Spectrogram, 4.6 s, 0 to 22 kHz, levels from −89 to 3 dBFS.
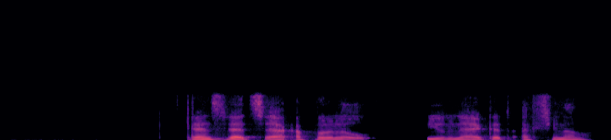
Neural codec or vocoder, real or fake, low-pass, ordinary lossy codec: codec, 16 kHz, 0.5 kbps, X-Codec, HuBERT features, trained on balanced general audio; fake; 7.2 kHz; Opus, 32 kbps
